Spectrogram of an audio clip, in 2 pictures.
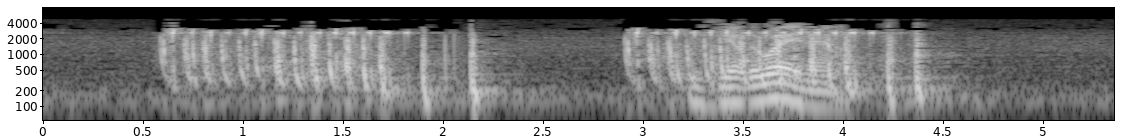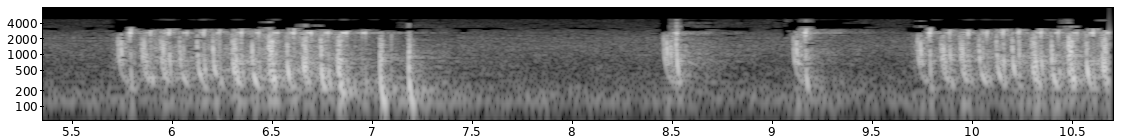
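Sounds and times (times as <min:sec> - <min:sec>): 
quick wink-back chirp on radio line: 0:00.0 - 0:02.2, 0:02.9 - 0:04.5, 0:05.7 - 0:07.3, 0:08.5 - 0:10.6
speech: 0:03.4 - 0:04.3.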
